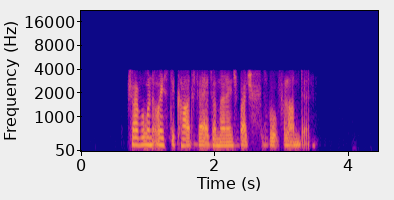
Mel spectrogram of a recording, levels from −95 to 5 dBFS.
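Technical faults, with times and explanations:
Throughout, G.729 codec: low-rate pulse-based speech rebuilding sounds rough and slightly synthetic; spectrogram shows nothing above 4 kHz, plainly audible damage.
2.54 to 2.75 s, VoIP packet loss concealed by the speech codec: about 140 ms lost, longest gap 120 ms; decoder repeats last pitch, giving a fading buzzy tone or coloured noise, smeared harmonics on spectrogram.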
